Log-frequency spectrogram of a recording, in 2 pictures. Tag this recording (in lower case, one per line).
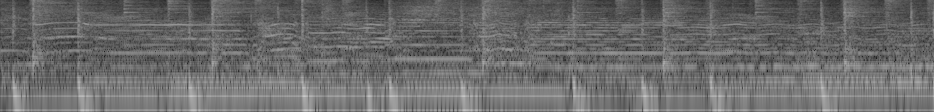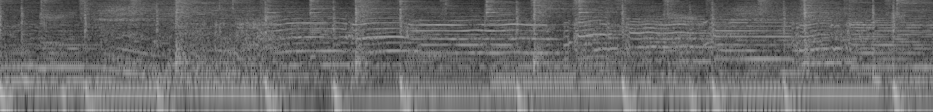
music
